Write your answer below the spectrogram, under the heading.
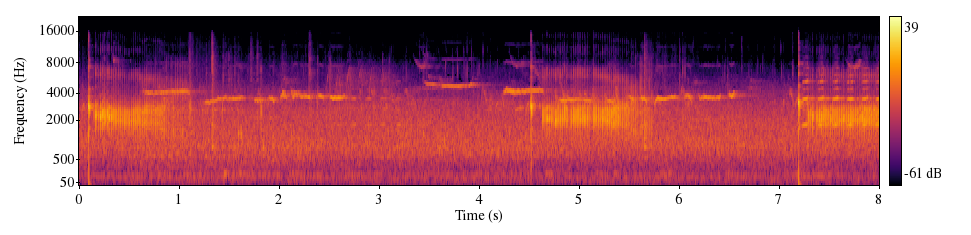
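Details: Audio-only backyard recording: faint, thin, pure held whistles of a White-throated Sparrow, while a female Blue Jay's dry rattling bursts in three times.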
